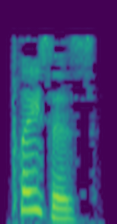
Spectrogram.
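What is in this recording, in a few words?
"places", British English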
